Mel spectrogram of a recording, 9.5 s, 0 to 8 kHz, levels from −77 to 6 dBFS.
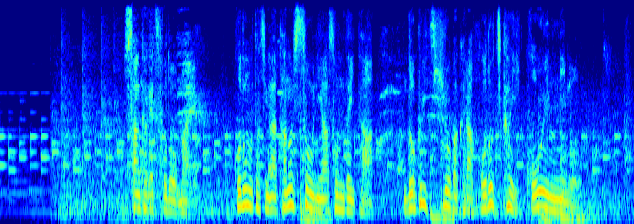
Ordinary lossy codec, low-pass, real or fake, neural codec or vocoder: Opus, 24 kbps; 7.2 kHz; fake; vocoder, 44.1 kHz, 128 mel bands, Pupu-Vocoder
